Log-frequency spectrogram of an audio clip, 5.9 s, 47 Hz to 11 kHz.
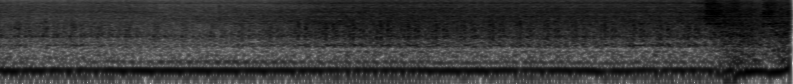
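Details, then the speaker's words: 1946 Chevy pickup with a mystery 350 small-block V8 on its first run after a new thermostat housing and O-ring, still burning off smoke. Smooth idle with a faint, fine metallic rattle of unknown source; owner thinks it is a stock 350. "it goes and it other than that rattle don't know what it is it actually is kind of kind of quite smooth at idle and stuff like that it's um yeah it's just got that weird rattle"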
